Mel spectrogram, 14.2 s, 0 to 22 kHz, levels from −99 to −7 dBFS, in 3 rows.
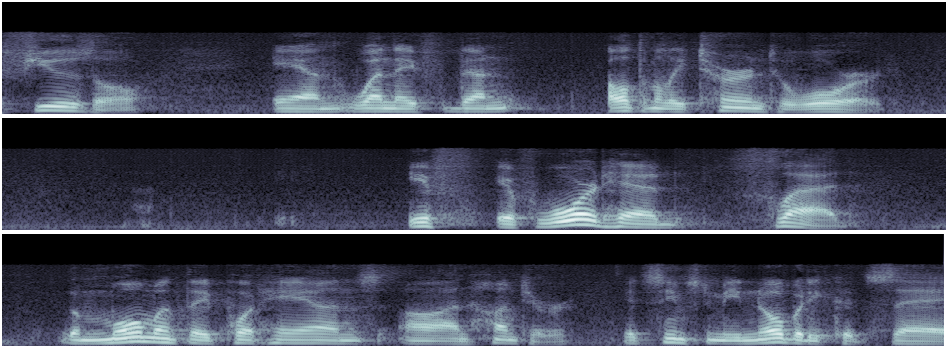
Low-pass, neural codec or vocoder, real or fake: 7.2 kHz; codec, 16 kHz, 1 kbps, X-Codec, WavLM features, trained on Multilingual LibriSpeech; fake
